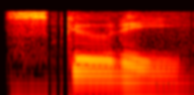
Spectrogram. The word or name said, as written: scudi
